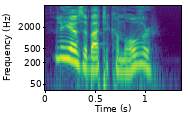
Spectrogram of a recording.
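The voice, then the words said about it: Put-on Irish accent, pretty good. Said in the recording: “say it in an Irish accent. ... Actually, that's pretty good. ... He nailed that.”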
